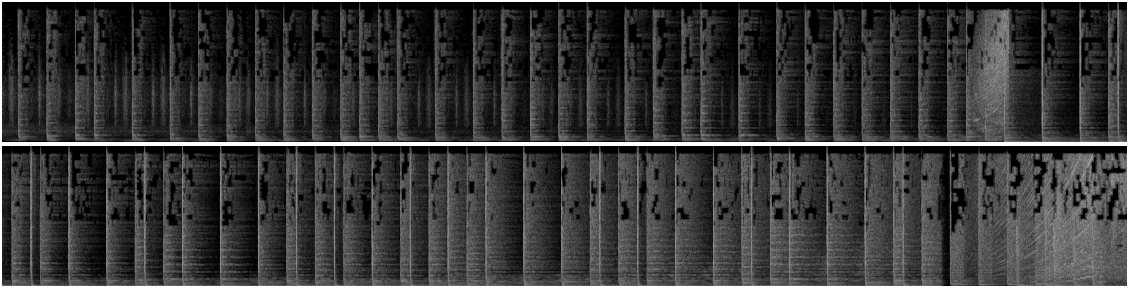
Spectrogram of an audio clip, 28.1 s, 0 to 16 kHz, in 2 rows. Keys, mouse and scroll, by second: 4.7 click, 5.7 scroll up 1, 7.6 scroll down 1, 9.0 click, 11.1 alt+scroll down 1, 12.1 alt+scroll up 1, 12.9 alt+scroll up 1, 14.2 space, 14.7 click, 14.9 space, 17.0 click, 23.9 click, 28.0 click.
